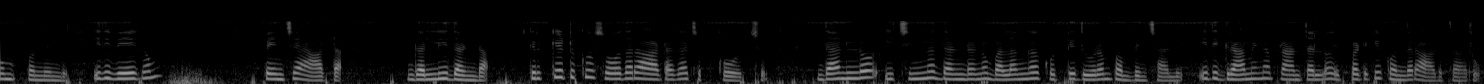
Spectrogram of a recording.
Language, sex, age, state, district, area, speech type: Telugu, female, 18-30, Telangana, Sangareddy, rural, spontaneous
